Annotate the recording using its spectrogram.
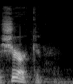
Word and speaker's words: shuriken: So it's pronounced shuriken, and the ri part in the middle is kind of like a rolling R, like you might find in French or Spanish.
